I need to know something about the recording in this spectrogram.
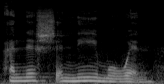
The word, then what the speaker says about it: Nunavummiut: And I believe the proper way to say it is Nunavummiut, and that's basically Ojibwe.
